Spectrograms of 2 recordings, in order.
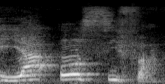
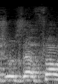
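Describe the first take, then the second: First: It begins with a Y sound, like Yaosifa. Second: It begins with a J sound, like Josaphat. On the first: The speaker calls it right. "on va prononcer Yaosifa" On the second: The speaker calls it wrong. "Ce n'est pas Josaphat"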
